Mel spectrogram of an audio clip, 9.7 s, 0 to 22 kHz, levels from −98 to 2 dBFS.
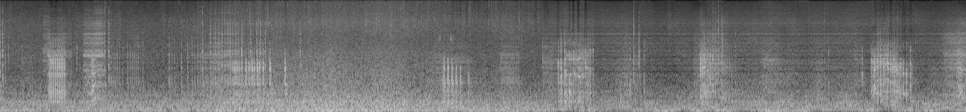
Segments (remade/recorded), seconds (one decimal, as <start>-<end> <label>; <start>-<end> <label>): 0.0-5.5 recorded; 5.5-9.7 remade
